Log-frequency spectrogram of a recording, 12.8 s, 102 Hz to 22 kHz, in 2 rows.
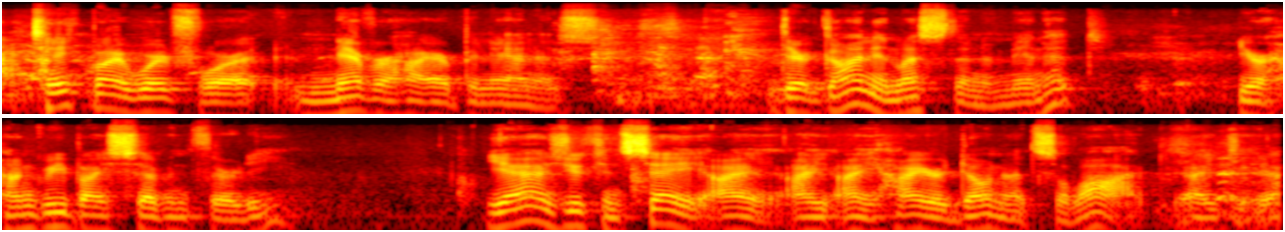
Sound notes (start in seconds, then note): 2.8 laughter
